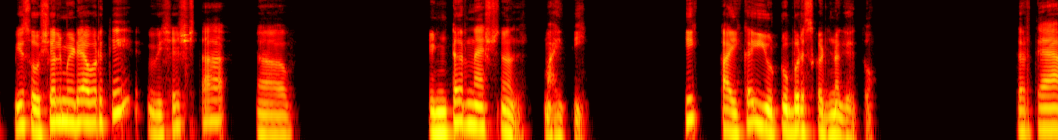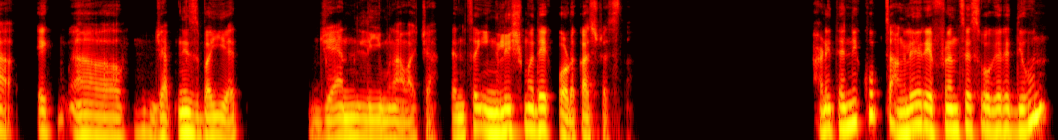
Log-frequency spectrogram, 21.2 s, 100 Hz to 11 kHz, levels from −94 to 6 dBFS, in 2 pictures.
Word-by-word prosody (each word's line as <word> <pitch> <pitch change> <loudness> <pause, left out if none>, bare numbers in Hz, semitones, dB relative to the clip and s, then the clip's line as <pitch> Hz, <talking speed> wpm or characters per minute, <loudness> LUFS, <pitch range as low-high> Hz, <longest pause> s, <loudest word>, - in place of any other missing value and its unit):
मी 160 - +2
social 145 +4 +2
मीडियावरती 185 +6 +2 0.4
विशेषतः 155 +9 -3 0.4
अ 115 -1 -3 1.4
international 150 - +3 0.3
माहिती, 105 0 -5 1.0
ही 200 - +3 0.3
काही 140 -4 +3
काही 175 +5 0
यूट्यूबर्सकडून 135 -3 +2
घेतो. 100 -4 -8 1.4
तर 135 0 -3
त्या 150 -1 +2 0.4
एक 130 -1 -6 0.2
अ, 110 -2 -2 0.4
जॅपनीस 120 +3 +2
बाई 110 0 0
आहेत, 100 +4 -5 0.9
जॅन 105 +1 0 0.2
ली 100 0 0
नावाच्या. 95 0 -6 0.2
त्यांचं 110 +7 -2
इंग्लिश 130 -1 +4
मध्ये 145 0 +5
एक 145 0 -6
पॉडकास्ट 95 -4 -1
असतं. - - -14 1.9
आणि 140 +3 +2
त्यांनी 155 +4 +3
खूप 240 +3 -2
चांगले 140 +5 +3
रेफरंसेस 145 0 +2
वगैरे 145 0 +2
देऊन 145 - +4
135 Hz, 100 wpm, -26 LUFS, 115-150 Hz, 1.9 s, मध्ये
